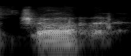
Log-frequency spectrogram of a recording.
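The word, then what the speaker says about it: JWT: sending through another bwt sometimes hear that pronounce this jot always struck me as strange but here all we're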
